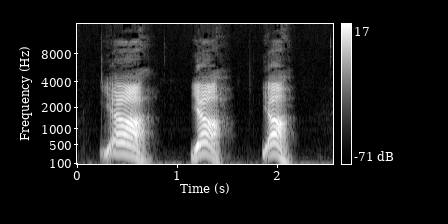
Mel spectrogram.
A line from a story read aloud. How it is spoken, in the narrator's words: the mate would mock us and yell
